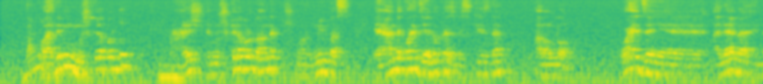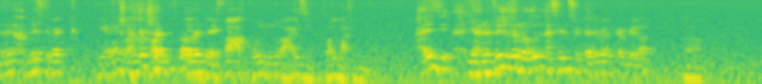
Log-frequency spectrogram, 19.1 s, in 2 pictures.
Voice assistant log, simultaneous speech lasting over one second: present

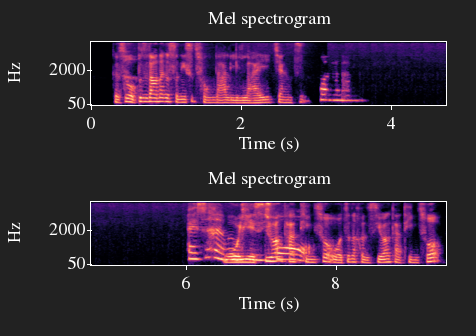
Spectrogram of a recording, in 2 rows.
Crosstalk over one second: present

